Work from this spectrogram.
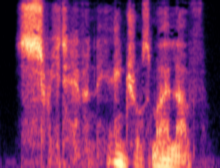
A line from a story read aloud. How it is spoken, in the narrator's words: Mansair whispered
